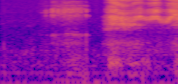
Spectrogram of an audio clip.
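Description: A person making a mock snoring sound, a breathy snore starting a little over a second in after a quiet start.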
